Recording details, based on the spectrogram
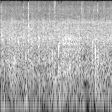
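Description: Steady, dense rain falling outdoors on the Appalachian Trail, a continuous close wash of pattering drops with no voices.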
